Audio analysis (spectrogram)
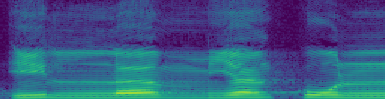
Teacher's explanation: Ini bacaan idgham bila guna. Nun sukun bertemu dengan lam, in menjadi il, lam yakun menjadi yakul. Idgham bila guna.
